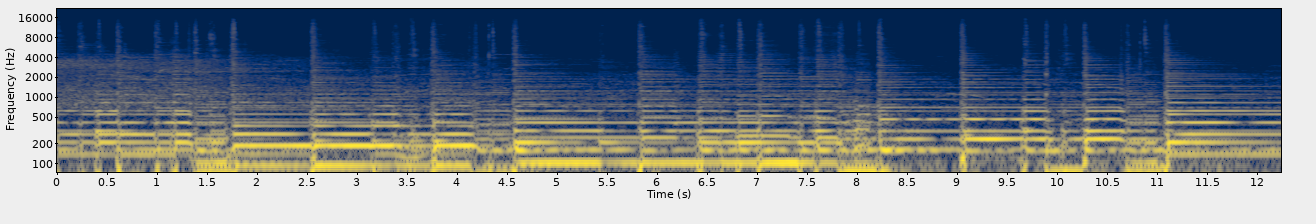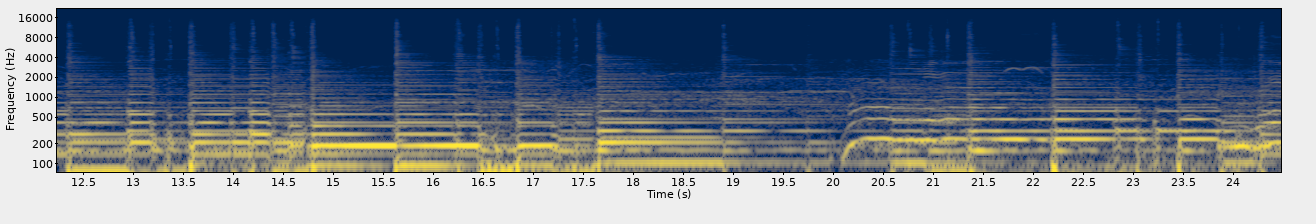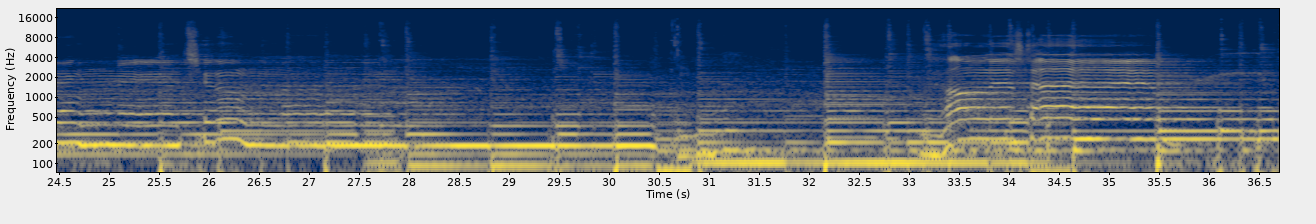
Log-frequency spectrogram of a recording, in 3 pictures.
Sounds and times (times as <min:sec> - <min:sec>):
Music: 0:00.0 - 0:36.7.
